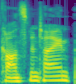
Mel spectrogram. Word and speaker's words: Constantine: Which, by the way, I know that we all learned with the release of Sandman that we've been mispronouncing Constantine our entire lives. It's supposed to be pronounced Constantine, but it sounds wrong to me. I don't care how I'm supposed to pronounce it. I'm saying it Constantine.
